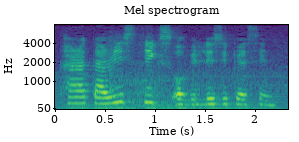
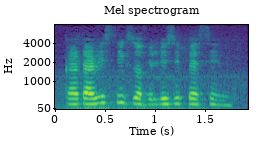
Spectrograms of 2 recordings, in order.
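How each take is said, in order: Both takes have the same delivery.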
